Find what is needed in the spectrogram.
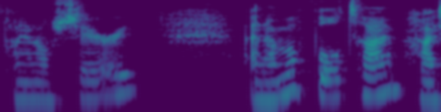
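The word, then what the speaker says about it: Chere: It is spelled a little fancy but pronounced pl Sherry.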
